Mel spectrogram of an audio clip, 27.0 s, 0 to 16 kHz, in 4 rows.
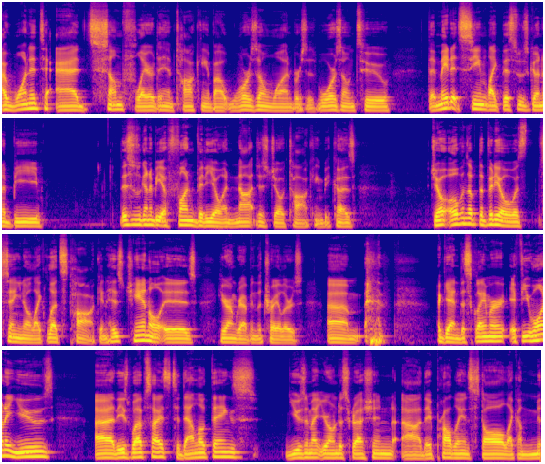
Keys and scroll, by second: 7.5-9.3 typing, 11.1-11.9 typing, 16.1 ctrl+c, 22.9-25.3 typing.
